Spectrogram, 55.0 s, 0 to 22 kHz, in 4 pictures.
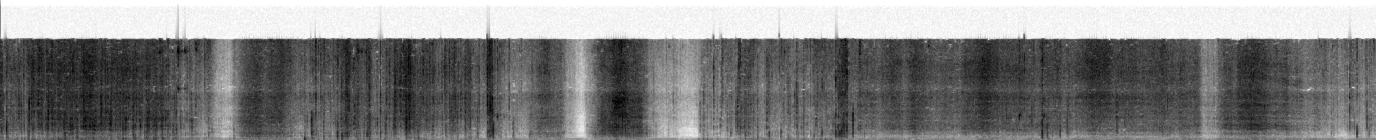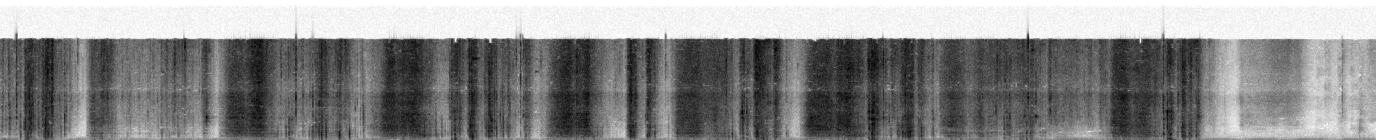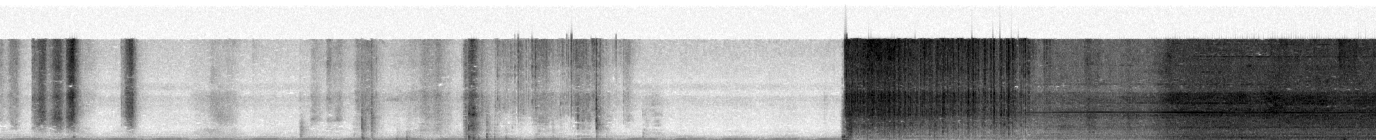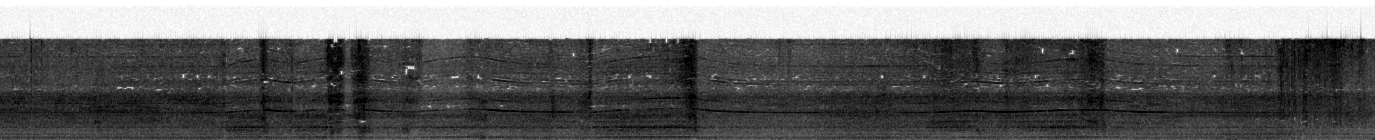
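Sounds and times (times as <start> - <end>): debris rustling and crunching: 0.0 - 25.9
faint steady hum: 0.0 - 36.0.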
